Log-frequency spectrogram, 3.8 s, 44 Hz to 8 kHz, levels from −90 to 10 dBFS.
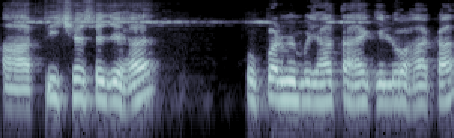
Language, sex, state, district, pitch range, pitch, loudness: Hindi, male, Bihar, Vaishali, 170-190 Hz, 175 Hz, -15 LUFS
